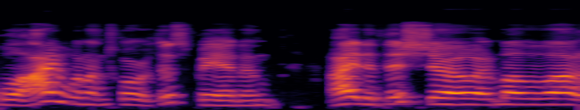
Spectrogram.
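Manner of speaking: ordinary delivery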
